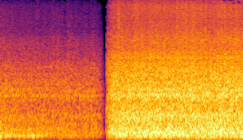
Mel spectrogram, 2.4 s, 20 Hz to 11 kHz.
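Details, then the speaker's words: Road test at about 40 mph uphill with a misfire present: engine noise jumps to a loud, flat roar but never climbs in pitch, bogging instead of accelerating; cause still to be found. "now I'm going along about 40 m hour and I'm trying to accelerate up a hill and it just feels like it's bogging down it just doesn't want to accelerate"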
